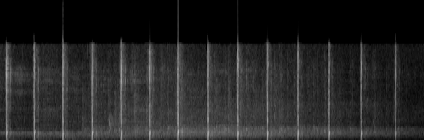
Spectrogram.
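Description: Small audience applauding. One pair of hands near the microphone claps steadily at about three claps a second over the softer clapping of the others, and it all dies away near the end.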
